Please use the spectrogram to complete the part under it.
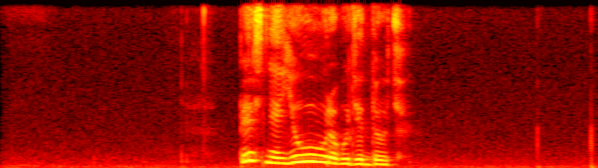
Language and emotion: Russian, positive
